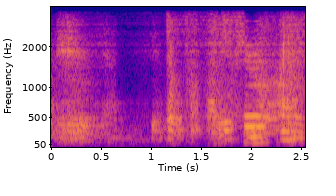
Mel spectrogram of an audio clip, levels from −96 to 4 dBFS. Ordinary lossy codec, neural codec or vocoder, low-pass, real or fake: none; codec, 44.1 kHz, 0.9 kbps, DAC; 3.6 kHz; fake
